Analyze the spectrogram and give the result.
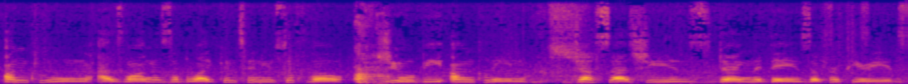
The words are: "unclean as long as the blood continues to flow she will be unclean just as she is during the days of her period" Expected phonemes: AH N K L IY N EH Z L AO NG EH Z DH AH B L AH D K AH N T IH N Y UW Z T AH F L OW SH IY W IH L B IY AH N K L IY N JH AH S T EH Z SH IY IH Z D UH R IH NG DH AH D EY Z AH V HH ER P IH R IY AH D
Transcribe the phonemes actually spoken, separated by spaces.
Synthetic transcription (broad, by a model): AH N K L IY N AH Z L AO NG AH Z DH AH B L AH D K AH N T IH N Y UW Z T AH F L OW SH IY W IH L B IY AH N K L IY N JH AH S T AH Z SH IY IH Z D UH R IH NG DH AH D EY Z AH V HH ER P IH R IY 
